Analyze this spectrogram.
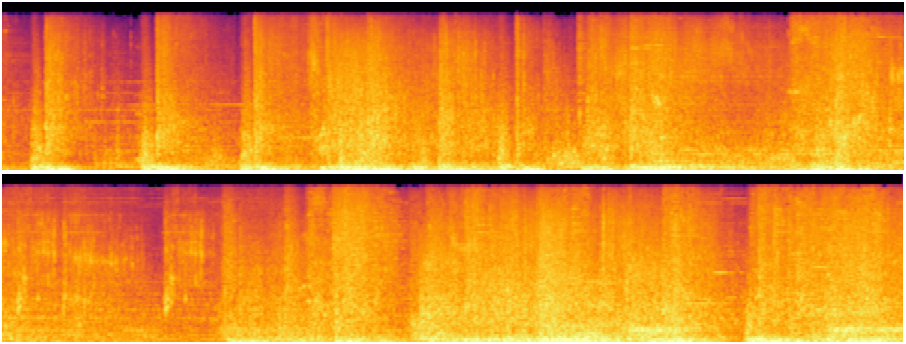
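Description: Game spell effects whoosh and crackle.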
